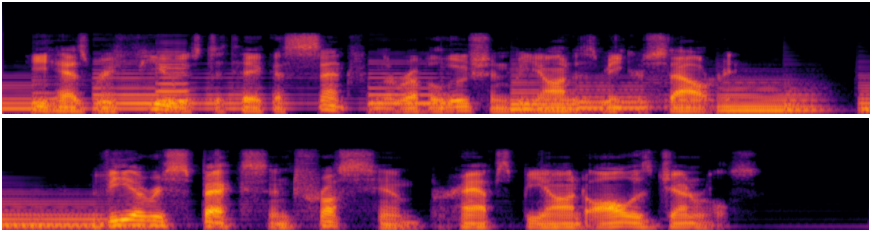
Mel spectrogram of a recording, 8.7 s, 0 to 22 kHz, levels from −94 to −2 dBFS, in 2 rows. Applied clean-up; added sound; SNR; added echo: neural mask model RNNoise.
